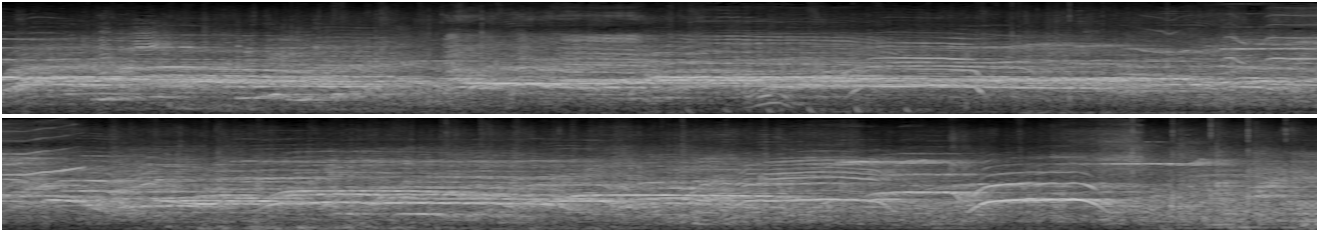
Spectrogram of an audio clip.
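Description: A school audience cheering and shouting, with many high-pitched screams and whoops overlapping, loud and sustained.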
